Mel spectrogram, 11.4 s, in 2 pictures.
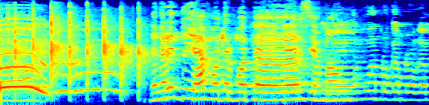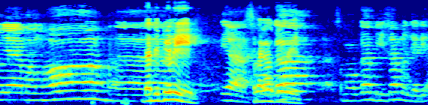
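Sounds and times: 
crowd clapping: 0.0s - 3.0s
speech: 2.0s - 11.4s.

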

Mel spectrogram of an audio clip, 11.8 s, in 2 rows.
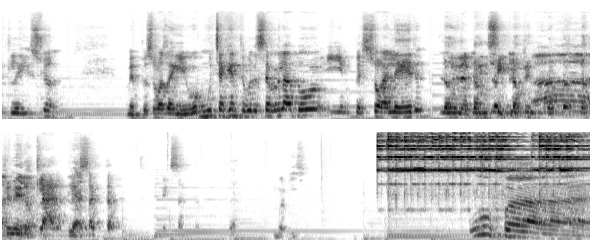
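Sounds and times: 
speech: 0.0s - 7.9s, 8.6s - 9.0s, 9.6s - 11.7s
bell ringing to start question segment: 9.6s - 11.7s.

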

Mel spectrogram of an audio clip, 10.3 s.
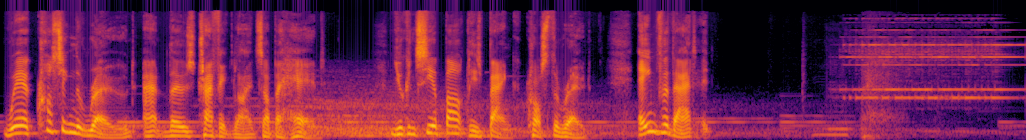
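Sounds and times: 
speech: 0.1s - 7.2s
mobile phone ringtone: 8.4s - 10.2s.

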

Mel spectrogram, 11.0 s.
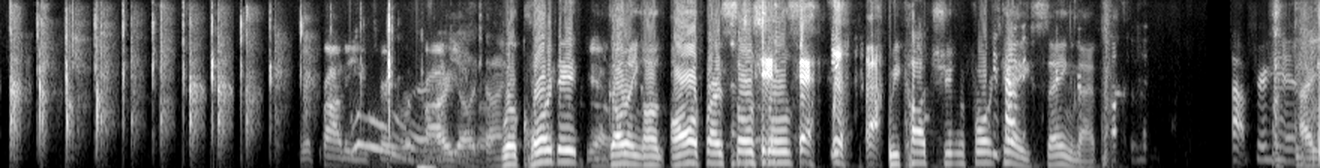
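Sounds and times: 
group clapping: 0.0s - 4.8s, 5.9s - 7.1s, 8.2s - 8.6s, 10.6s - 11.0s
speech: 2.5s - 9.4s, 10.3s - 11.0s
laughter: 2.6s - 9.3s, 10.6s - 11.0s.

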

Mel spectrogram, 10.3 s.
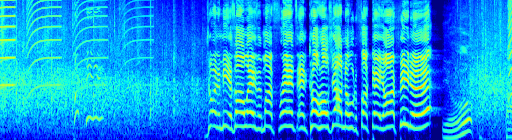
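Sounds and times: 
clapping: 0.2s - 4.2s, 9.0s - 10.2s
speech: 4.2s - 9.6s.

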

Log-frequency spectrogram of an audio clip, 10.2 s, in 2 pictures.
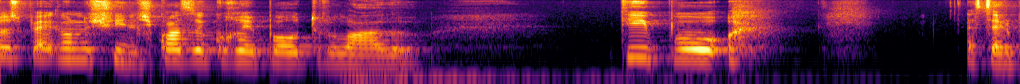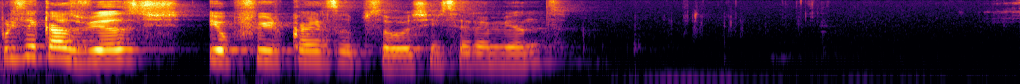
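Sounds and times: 
speech: 0.0s - 2.3s, 3.1s - 8.0s
person sipping and swallowing water: 8.3s - 9.4s.

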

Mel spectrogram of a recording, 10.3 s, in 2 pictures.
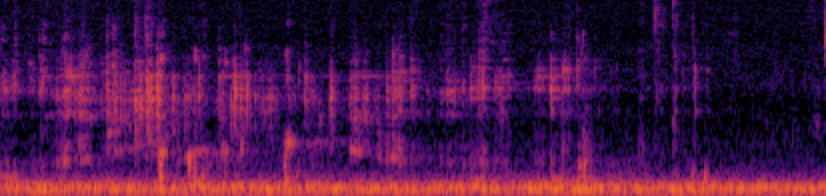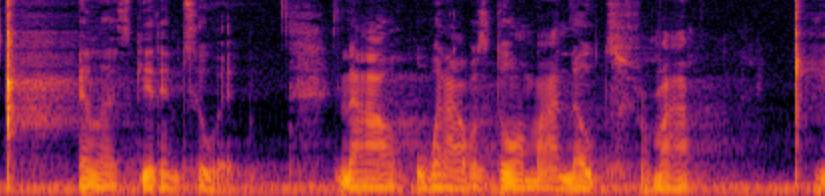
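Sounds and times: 
person sipping water: 0.0s - 5.0s
speech: 5.6s - 9.6s.

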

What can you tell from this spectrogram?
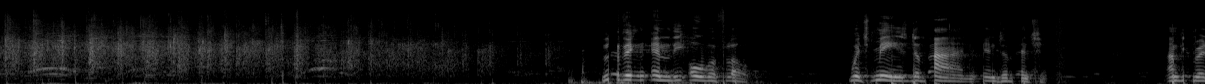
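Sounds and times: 
audience clapping hands: 0.0s - 5.7s
speech: 6.0s - 7.6s, 8.5s - 10.7s, 11.7s - 12.0s.

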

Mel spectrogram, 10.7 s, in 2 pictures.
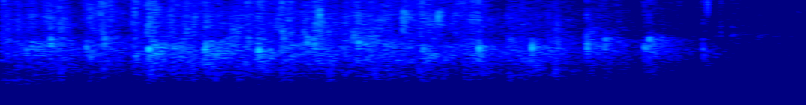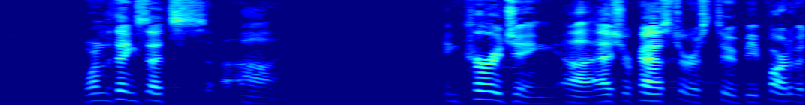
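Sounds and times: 
audience clapping: 0.0s - 5.0s
speech: 6.0s - 7.4s, 8.3s - 10.7s.

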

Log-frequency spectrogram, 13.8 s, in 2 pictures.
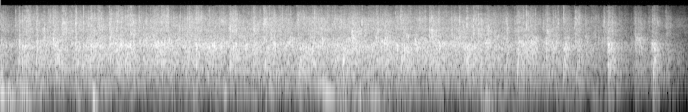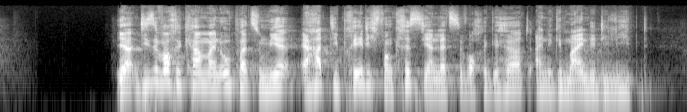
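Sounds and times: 
audience applause: 0.0s - 6.9s
speech: 8.0s - 13.4s.

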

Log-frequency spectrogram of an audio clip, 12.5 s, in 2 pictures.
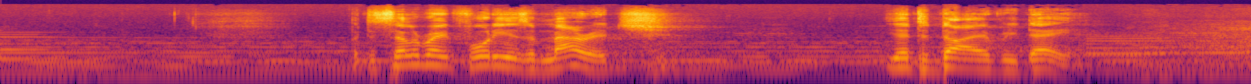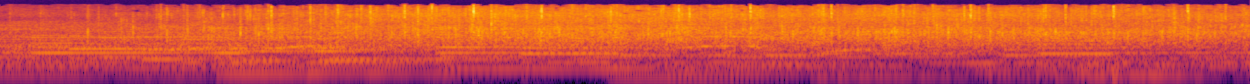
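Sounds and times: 
speech: 1.8s - 3.5s, 4.4s - 5.5s
audience clapping: 6.2s - 12.5s.

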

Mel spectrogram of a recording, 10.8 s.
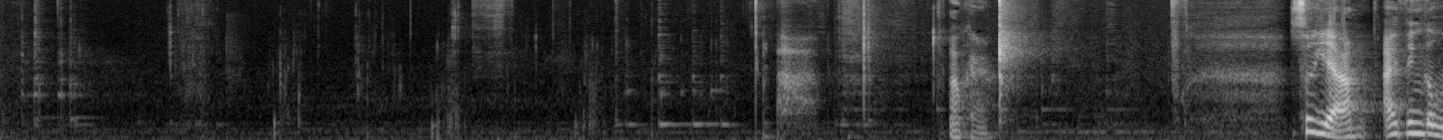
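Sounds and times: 
person drinking water: 1.2s - 7.1s, 8.7s - 9.6s
speech: 9.8s - 10.8s.

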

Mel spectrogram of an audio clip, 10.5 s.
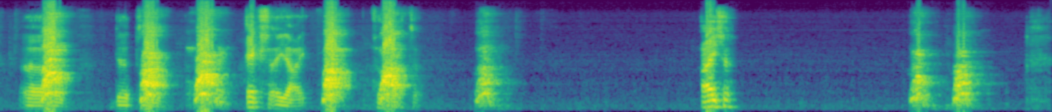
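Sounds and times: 
speech: 0.2s - 0.6s, 1.2s - 1.7s, 2.5s - 3.2s, 3.8s - 5.0s, 7.0s - 7.4s
dog barking at hotel room door: 0.4s - 0.8s, 1.4s - 2.4s, 3.2s - 4.2s, 4.8s - 5.2s, 9.1s - 10.0s.

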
